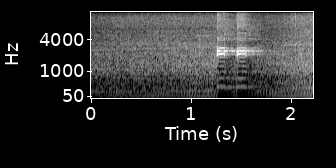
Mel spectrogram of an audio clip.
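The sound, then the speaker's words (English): Two quick honks from a large band tour bus horn, back to back, sounding over a steady low engine rumble that continues after the blasts fade. “Okay, and our lovely vehicle is a band tour bus.”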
